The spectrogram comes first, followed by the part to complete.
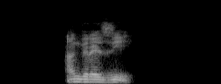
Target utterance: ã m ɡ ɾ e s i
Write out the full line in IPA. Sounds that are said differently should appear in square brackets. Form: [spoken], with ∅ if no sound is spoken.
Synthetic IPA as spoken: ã [ŋ] ɡ ɾ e [z] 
